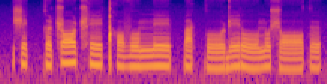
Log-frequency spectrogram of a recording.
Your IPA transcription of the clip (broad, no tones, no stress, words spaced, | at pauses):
ʃekːəʈ͡ʂɔː ʈ͡ʂʰeːǃʰɔvonːeː pːakːoːɖeː ɾoːno ʃɔːt̪ɵ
